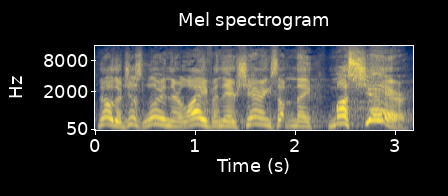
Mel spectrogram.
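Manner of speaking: loud, high insistence; emphatic preaching shout. Real, not acted. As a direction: drive the point home with force.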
